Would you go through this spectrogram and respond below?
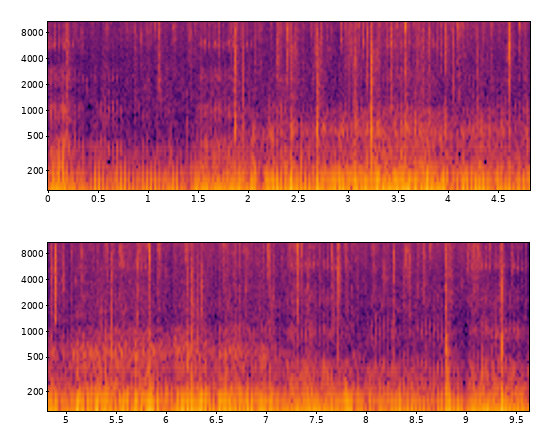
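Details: A cat purrs softly near a fireplace, its low rumbling pulse alternating between louder and quieter phases roughly every couple of seconds while light wood crackles pop throughout.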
